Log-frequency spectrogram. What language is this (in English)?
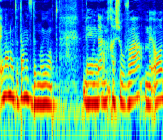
Hebrew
